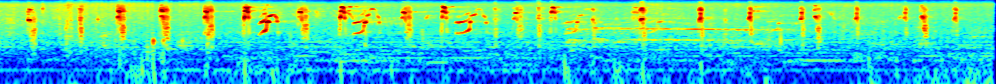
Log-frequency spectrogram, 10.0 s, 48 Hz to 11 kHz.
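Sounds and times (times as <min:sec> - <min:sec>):
groove-billed ani dry ticking notes: 0:00.2 - 0:09.7
groove-billed ani Crotophaga sulcirostris whistled slurred flight calls: 0:02.1 - 0:09.7.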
